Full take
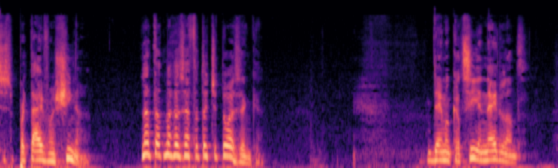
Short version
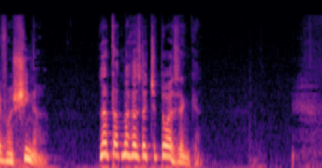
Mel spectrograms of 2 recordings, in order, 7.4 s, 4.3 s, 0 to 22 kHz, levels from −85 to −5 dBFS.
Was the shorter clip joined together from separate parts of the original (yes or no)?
yes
